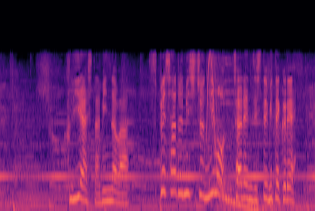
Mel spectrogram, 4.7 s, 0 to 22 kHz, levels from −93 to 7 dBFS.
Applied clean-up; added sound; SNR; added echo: none; Wind instrument, woodwind instrument; 11 dB; none.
